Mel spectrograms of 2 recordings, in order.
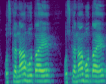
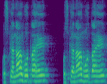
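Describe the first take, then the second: No difference in how they are said.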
